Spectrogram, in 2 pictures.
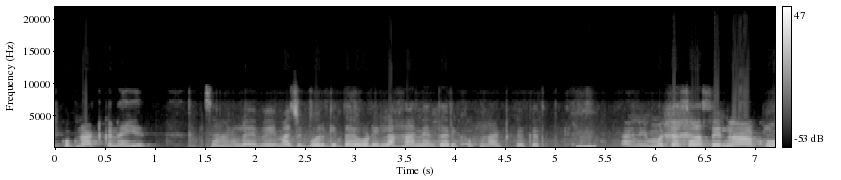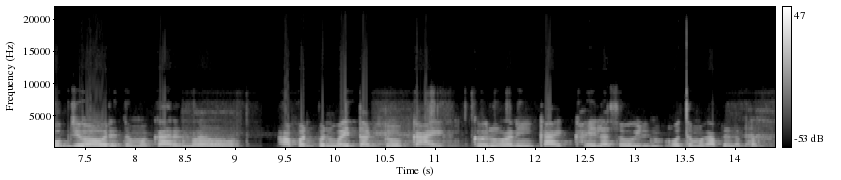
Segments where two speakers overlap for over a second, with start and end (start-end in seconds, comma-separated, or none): none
